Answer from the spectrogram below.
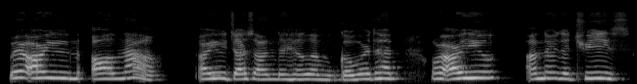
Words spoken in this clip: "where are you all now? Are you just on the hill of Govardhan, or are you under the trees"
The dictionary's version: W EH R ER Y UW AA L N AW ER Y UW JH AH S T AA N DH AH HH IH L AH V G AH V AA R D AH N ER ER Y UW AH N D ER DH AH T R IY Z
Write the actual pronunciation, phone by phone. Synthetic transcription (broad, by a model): W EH R ER Y UW AA L N AW ER Y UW JH AH S T N DH AH HH IH L AH V G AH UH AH R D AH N ER ER Y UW AH N D ER DH AH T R IY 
